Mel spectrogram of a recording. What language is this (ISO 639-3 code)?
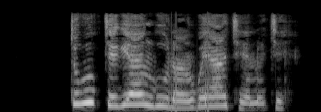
kln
